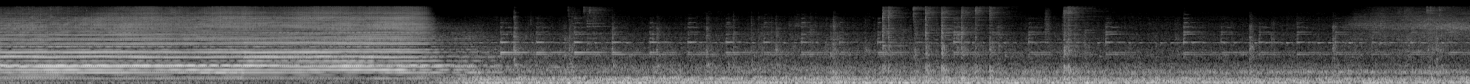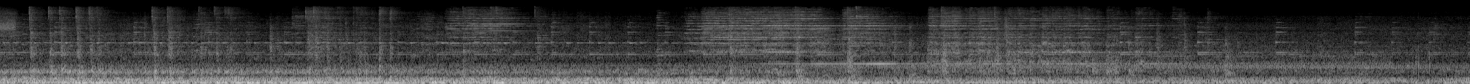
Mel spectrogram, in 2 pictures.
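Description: Alco RS1 locomotive's horn sounding a chord of several tones, cutting off about four seconds in. After it comes the steady rumble and clatter of a string of hopper cars rolling past on jointed track, slowly fading as the train moves away, with a faint wheel squeal late on.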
